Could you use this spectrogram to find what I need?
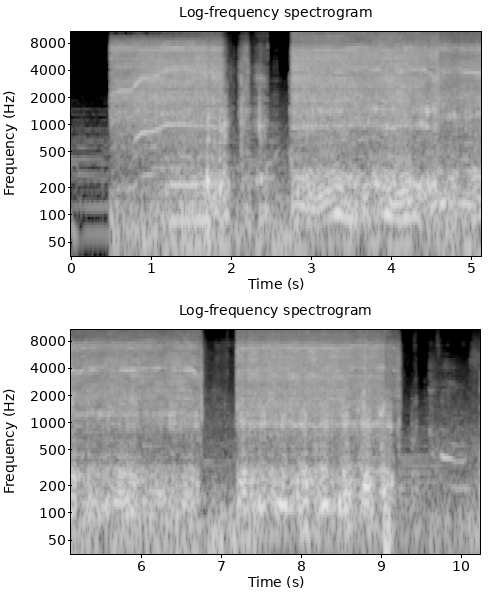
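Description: A cordless drill whirs in bursts as it bores through metal.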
